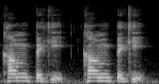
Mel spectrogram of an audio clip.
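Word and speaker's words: 完璧: 발음은 감빼기. 응 때문에 발음이 바뀌죠. 감빼기.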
